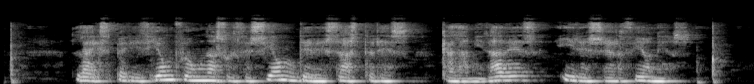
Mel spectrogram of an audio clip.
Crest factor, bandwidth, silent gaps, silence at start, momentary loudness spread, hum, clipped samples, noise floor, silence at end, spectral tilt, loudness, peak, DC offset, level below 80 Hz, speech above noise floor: 14 dB; 9.4 kHz; none; 0.1 s; 13 LU; none; under 0.1%; -47 dBFS; 0.35 s; -5 dB/octave; -14 LUFS; 0 dBFS; under 0.1%; -50 dBFS; 33 dB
